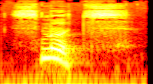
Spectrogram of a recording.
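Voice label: "smuts", Swedish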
